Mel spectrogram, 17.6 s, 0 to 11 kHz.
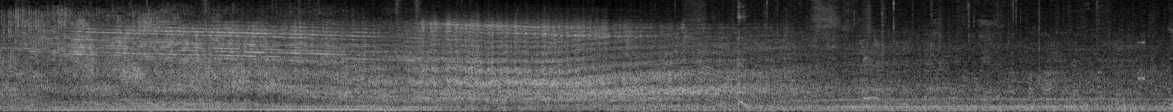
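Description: The Avro Vulcan jet bomber roars past at the Duxford September Air Show 2012, a loud, sustained engine rumble whose pitch slowly shifts as the aircraft passes, with crowd noise and some voices underneath.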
